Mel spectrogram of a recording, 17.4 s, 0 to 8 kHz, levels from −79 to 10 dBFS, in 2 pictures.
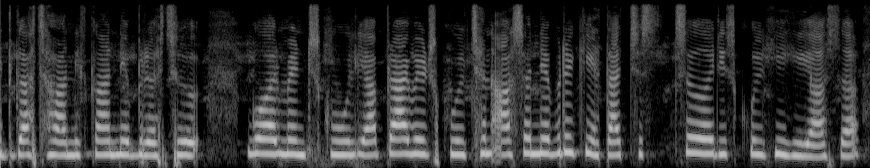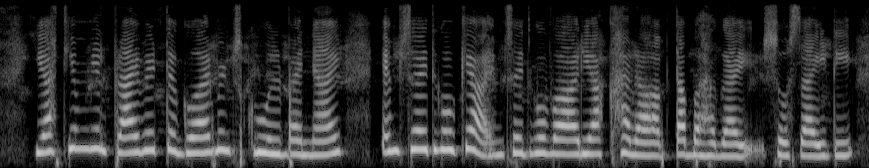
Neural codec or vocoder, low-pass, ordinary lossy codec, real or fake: vocoder, 22.05 kHz, 80 mel bands, Vocos; 7.2 kHz; none; fake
